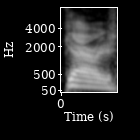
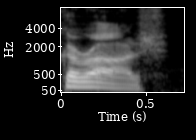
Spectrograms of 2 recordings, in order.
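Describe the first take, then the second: First: The word has a plain English-sounding pronunciation. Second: The word has a French-sounding pronunciation. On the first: The speaker calls it right. "It's pronounced garage" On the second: The speaker calls it wrong. "not garage. ... That sounds super French"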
